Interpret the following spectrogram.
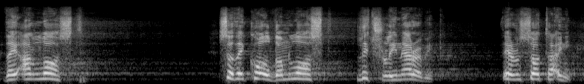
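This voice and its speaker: A man preaching a sermon as a bishop, swinging from loud exclamations to hushed asides with wry humor. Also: extremely high pitch, fairly even intonation, moderate pace. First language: Assyrian. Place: church. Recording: long church reverb.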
